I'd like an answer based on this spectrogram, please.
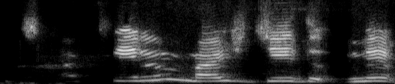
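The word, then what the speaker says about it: في المسجد: ফিল, না না, ফি এসে লাম তো ধরবে। হ্যাঁ, ফিল মসজিদ, মসজিদি। ফিল মসজিদি।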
